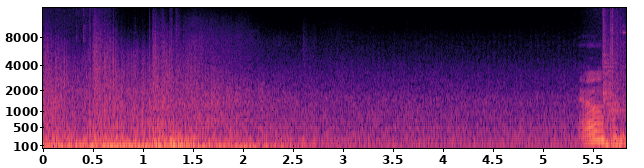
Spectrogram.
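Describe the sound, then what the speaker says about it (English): Artillery in a tank video game: a heavy rumbling boom at the start, rolling and slowly fading, then a short rising whine and impact at the end. "There's artillery again on you"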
